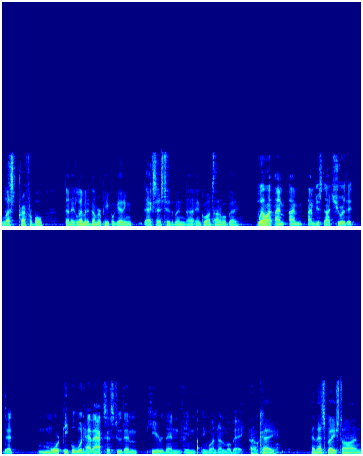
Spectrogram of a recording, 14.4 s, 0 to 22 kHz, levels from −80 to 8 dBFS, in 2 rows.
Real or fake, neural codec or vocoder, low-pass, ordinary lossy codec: fake; codec, 16 kHz, 16 kbps, FreqCodec, larger model; 7.2 kHz; AAC, 32 kbps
